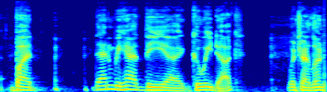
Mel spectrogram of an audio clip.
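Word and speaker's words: geoduck: But then we had the gooey duck which I learned how to pronounce last week.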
